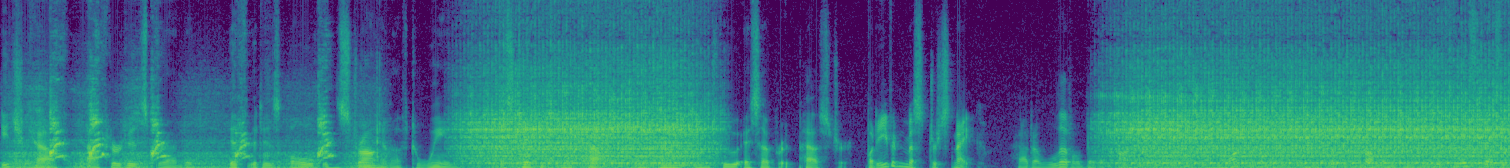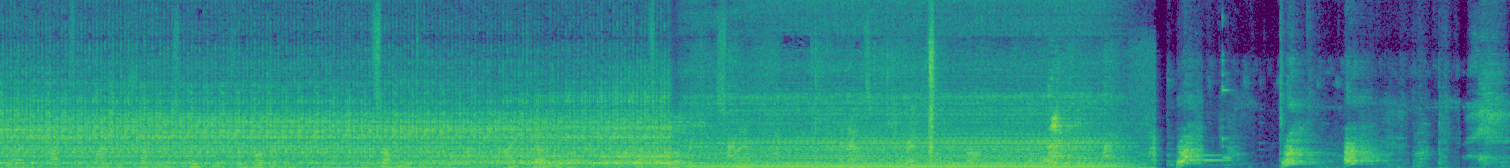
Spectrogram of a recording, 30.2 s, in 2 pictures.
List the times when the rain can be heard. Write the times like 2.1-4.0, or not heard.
not heard.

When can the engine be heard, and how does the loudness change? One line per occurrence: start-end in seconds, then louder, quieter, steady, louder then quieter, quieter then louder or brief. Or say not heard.
4.5-7.3 brief
10.9-26.5 steady.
